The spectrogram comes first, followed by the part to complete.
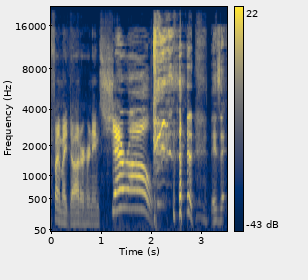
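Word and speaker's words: Cheryl: I'm trying to find my daughter her name's cherl is it it's pronounced like that yes okay oh yeah I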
